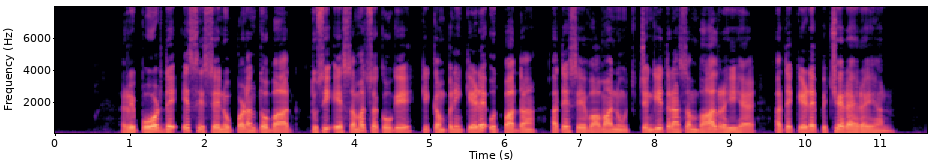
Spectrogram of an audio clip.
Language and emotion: Punjabi, neutral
